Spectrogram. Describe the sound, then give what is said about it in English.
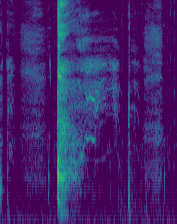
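A person fighting a flu bug lets out a loud, harsh cough that trails into a raspy throat-clearing rumble, followed by a couple of short, sharp coughs spaced apart; no talking. “my cough and my constantly clearing my throat and so forth, but I'm fighting this flu bug or whatever it is,”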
